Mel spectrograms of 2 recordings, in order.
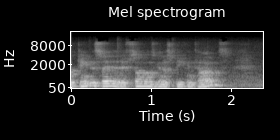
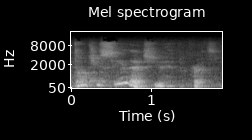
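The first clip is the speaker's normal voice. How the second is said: pleading, brokenhearted; 9 semitones higher, 5 dB quieter than usual. Shown as a demonstration. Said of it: "Almost brokenhearted".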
